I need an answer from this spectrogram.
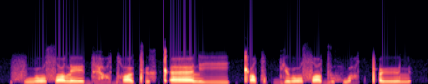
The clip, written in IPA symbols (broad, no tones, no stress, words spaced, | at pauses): fuːsˤʏːleː dʱæ̤dˤi̤ju tʼʏxkʼæː liː | kʼitˤitˤ bʲuː sˤi duxwæ̤tˤ pʼʏːl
